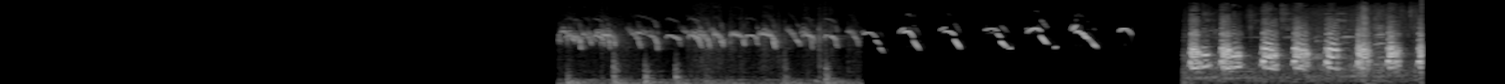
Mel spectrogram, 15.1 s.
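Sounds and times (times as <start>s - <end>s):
baby chicks peeping: 5.6s - 14.3s
turkey gobbling: 5.7s - 14.3s.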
